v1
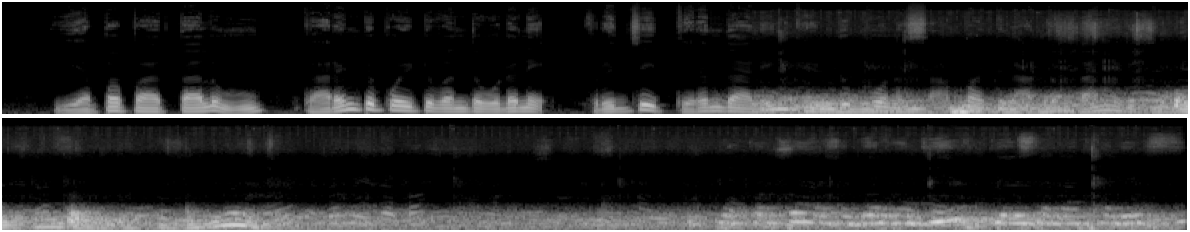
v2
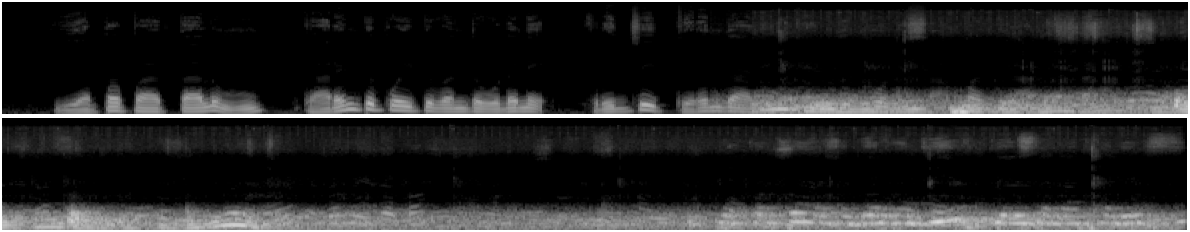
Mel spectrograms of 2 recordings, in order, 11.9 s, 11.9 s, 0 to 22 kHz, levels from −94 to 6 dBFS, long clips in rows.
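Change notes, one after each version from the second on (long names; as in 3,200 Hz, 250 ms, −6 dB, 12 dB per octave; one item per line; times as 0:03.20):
speech −6.5 dB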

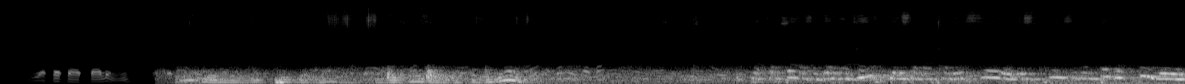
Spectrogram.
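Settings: speech: add formant filter e
background: entry −2.00 s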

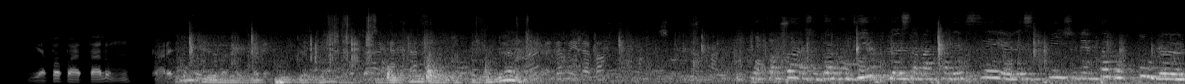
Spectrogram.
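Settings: speech +7.0 dB
master: remove inverse Chebyshev band-stop filter 1,000–4,400 Hz, stop band 40 dB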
